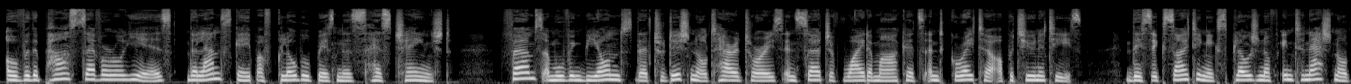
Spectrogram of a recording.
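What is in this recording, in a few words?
German English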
